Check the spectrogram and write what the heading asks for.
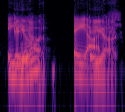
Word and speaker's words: Ayotte: Ayotte.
